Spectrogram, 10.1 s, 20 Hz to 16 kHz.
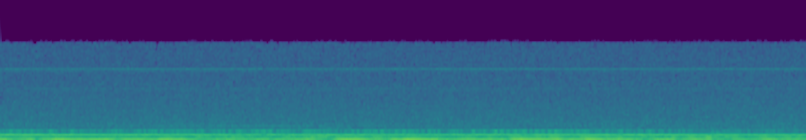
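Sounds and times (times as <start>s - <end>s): ambient music with bell-like drones: 0.0s - 10.0s.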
